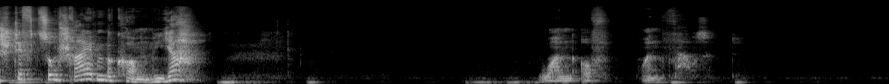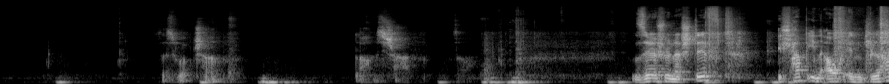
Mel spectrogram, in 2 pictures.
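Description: A man talks with animation close to a microphone, with pauses.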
